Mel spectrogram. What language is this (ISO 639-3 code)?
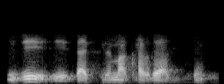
mai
